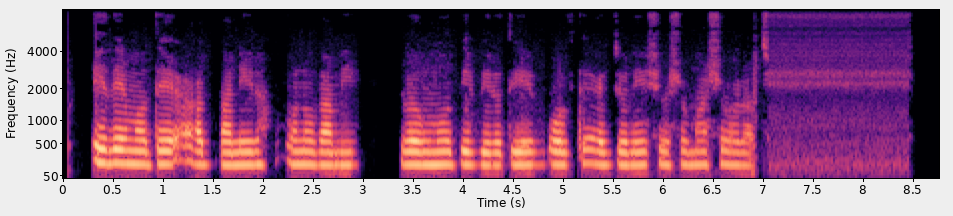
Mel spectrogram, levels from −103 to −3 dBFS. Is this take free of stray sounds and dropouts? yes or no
yes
